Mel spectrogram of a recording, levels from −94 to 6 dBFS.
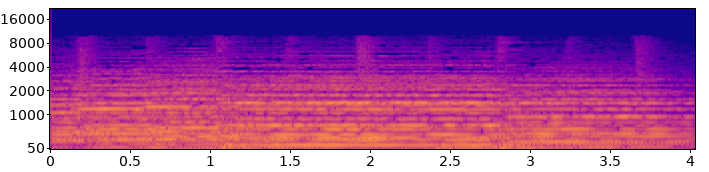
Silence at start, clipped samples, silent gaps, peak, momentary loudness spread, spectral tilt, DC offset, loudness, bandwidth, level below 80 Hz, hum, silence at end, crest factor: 0 s; under 0.1%; none; -10 dBFS; 6 LU; -7 dB/octave; under 0.1%; -23 LUFS; 10 kHz; -38 dBFS; none; 0 s; 14 dB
